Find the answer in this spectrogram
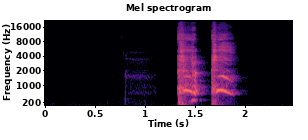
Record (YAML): cough_length: 2.5 s
cough_amplitude: 2934
cough_signal_mean_std_ratio: 0.35
survey_phase: beta (2021-08-13 to 2022-03-07)
age: 18-44
gender: Female
wearing_mask: 'No'
symptom_none: true
smoker_status: Never smoked
respiratory_condition_asthma: false
respiratory_condition_other: false
recruitment_source: REACT
submission_delay: 6 days
covid_test_result: Negative
covid_test_method: RT-qPCR
influenza_a_test_result: Negative
influenza_b_test_result: Negative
